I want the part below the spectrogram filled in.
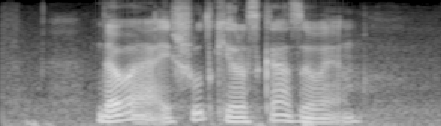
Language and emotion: Russian, positive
